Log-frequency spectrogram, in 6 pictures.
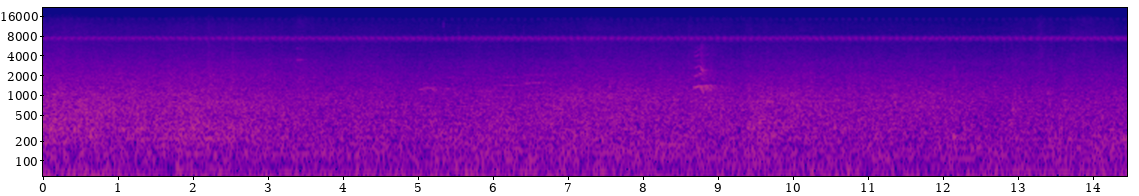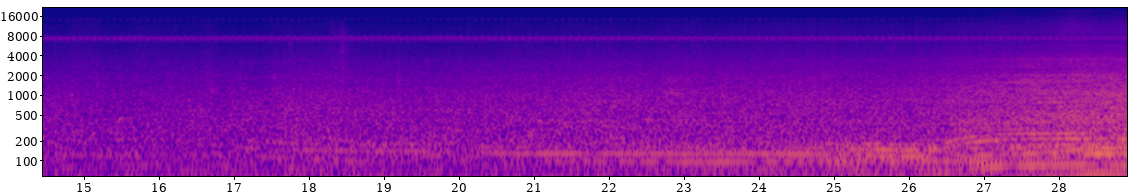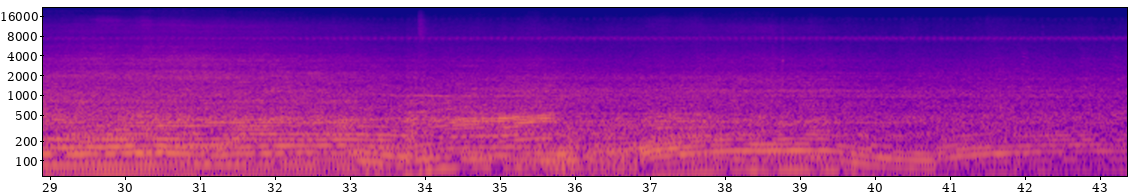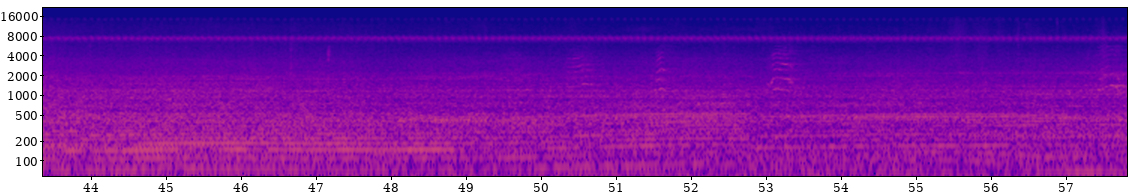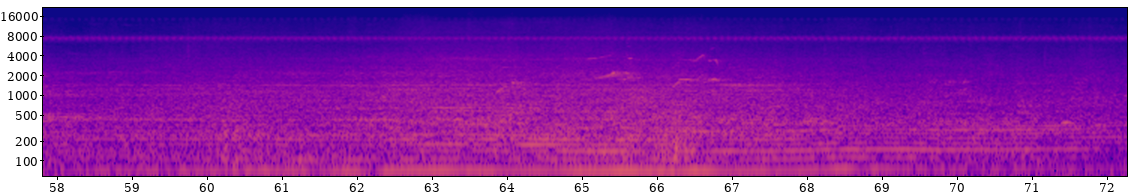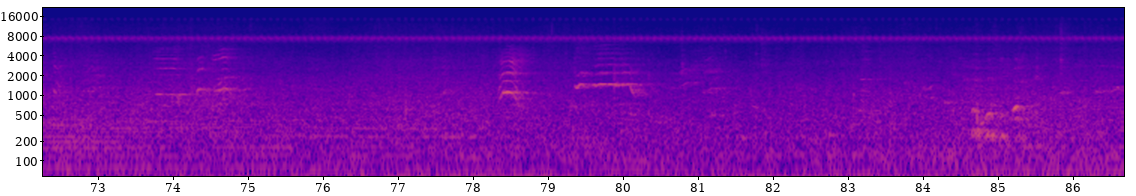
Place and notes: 大福村, Hsiao Liouciou Island - Small fishing village
Small fishing village, Sound of the waves
Zoom H2n MS+XY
